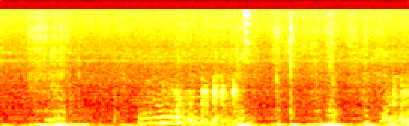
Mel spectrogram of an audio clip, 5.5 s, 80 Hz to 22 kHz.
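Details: A dog snores indoors while a 1974 Seiko wristwatch is serviced nearby: low, rumbling breaths come in uneven surges every second or so, with faint clicks of small tools and a steady room hum underneath.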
